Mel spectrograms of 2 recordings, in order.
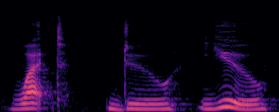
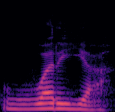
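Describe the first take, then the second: First: Each word is pronounced clearly and separately. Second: The words run together, ending in a reduced ya. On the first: "Instead of saying those three words separately" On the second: "we connect them and say"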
